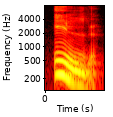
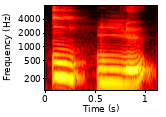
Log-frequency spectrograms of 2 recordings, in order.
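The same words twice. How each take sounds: First: The word ends without a final vowel sound. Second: A final vowel sound is pronounced at the end. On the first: The speaker calls it right. "I say il" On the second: The speaker calls it wrong. "I don't say il"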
